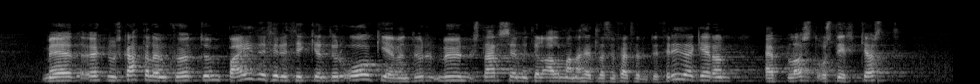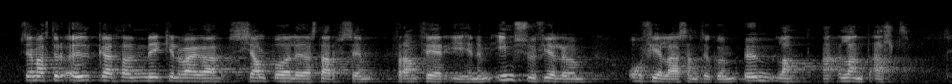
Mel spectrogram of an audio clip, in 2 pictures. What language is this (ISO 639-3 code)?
isl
